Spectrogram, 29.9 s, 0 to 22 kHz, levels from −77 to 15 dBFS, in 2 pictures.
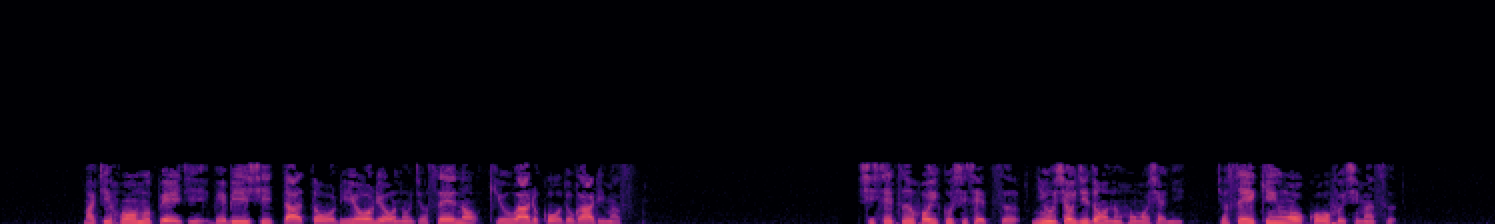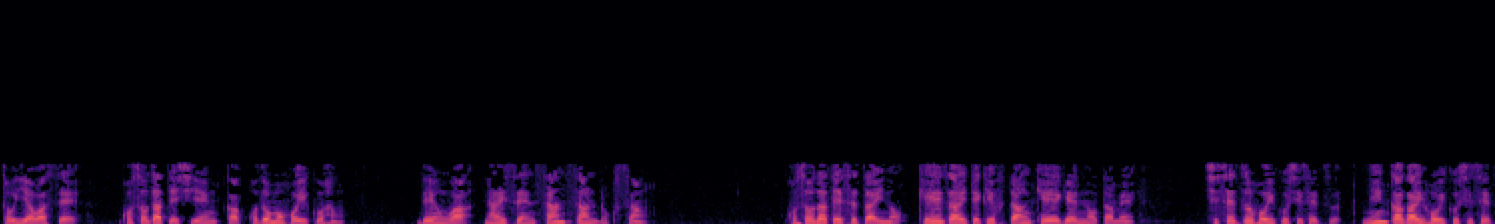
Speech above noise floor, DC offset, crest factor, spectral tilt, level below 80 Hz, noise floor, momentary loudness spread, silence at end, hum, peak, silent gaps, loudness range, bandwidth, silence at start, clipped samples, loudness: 42 dB; under 0.1%; 20 dB; -5 dB/octave; -48 dBFS; -66 dBFS; 12 LU; 0.05 s; none; -6 dBFS; 8.43-8.54 s; 5 LU; 6.2 kHz; 0.85 s; under 0.1%; -24 LUFS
